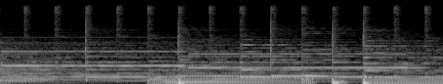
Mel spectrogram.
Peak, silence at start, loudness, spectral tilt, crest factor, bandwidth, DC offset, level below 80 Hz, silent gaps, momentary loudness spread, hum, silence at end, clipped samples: -4 dBFS; 0 s; -27 LUFS; -6.5 dB/octave; 20 dB; 17 kHz; under 0.1%; -32 dBFS; none; 5 LU; none; 0 s; under 0.1%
